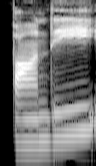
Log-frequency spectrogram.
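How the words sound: Bondi is said with an American pronunciation. This is how Americans say the name.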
